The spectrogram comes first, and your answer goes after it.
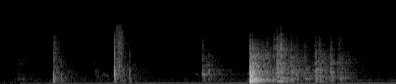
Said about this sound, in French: Il entre, Maxime ferme la porte.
